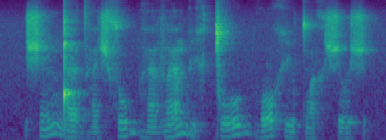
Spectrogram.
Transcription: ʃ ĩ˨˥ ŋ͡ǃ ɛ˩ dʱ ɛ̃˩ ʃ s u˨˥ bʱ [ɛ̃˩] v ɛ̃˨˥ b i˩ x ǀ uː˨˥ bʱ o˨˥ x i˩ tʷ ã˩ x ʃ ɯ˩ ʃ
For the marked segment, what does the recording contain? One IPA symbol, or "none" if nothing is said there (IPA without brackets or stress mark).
ɛ̃˩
